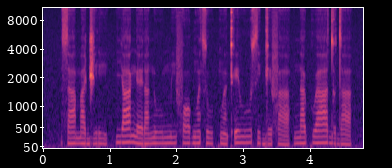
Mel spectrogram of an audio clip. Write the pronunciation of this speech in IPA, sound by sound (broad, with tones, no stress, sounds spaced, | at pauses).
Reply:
s aː˨ m a˨ d͡ʒ i˨ ɾ i˨ | j aː˦ ŋ ɛ˨ ɾ a˨ n uː˨ m i˦ f ɔ˦ ɡʷ ã˦ s uː˨ kʷ ã˨ kʼ e˦ β uː˦ s i˨ ɡ e˨ f a˨ | n a˦ kʷ aː˦ d ʊ˨ d a˨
